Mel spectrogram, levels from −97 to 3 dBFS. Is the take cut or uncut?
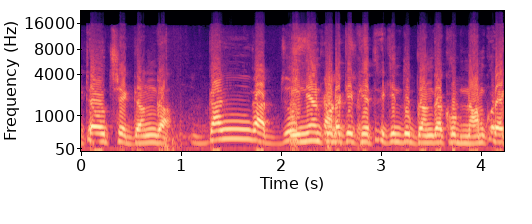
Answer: uncut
